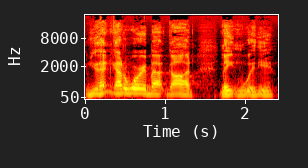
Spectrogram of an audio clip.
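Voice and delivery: ordinary talk

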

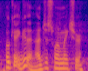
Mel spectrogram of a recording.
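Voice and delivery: ordinary talk, nothing marked

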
